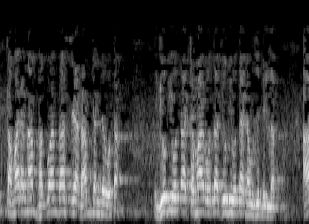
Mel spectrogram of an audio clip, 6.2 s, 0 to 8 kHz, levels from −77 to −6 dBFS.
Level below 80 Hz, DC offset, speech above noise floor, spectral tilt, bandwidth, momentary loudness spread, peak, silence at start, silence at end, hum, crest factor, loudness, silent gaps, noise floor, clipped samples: -66 dBFS; under 0.1%; 24 dB; -12 dB/octave; 5.6 kHz; 7 LU; -6 dBFS; 0 s; 0 s; none; 14 dB; -20 LUFS; none; -43 dBFS; under 0.1%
